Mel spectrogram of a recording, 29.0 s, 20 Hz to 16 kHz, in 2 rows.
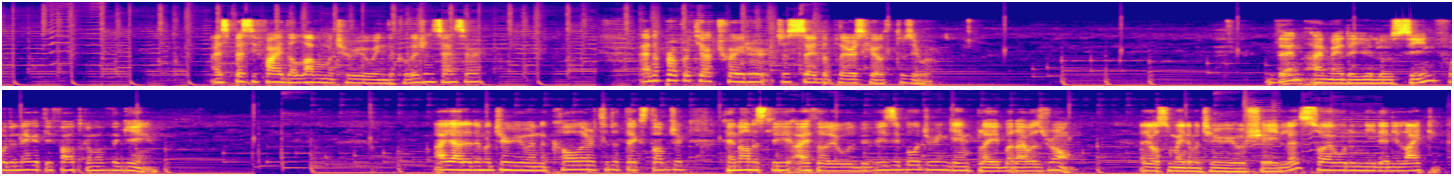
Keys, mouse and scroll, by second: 6.8 KP_0, 13.4 BackSpace, 13.5 BackSpace, 15.9 KP_7, 16.9 shift+a, 17.9 Tab, 18.1-19.0 typing, 19.5 Tab, 25.8 KP_5, 26.4 g, 27.7 ctrl+s, 27.9 ctrl+s.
